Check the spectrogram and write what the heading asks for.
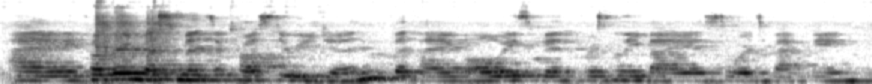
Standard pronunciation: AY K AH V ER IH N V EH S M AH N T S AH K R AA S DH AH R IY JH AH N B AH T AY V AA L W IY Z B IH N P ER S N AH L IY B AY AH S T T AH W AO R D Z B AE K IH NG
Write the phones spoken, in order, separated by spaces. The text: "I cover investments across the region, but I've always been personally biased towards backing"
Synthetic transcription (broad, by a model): AY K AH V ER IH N V EH S M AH N T S AH K R AA S DH AH R IY JH AH N B AH T AY V AA L W IY Z B IH N P ER S N L IY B AY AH S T T AH W AO R D Z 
